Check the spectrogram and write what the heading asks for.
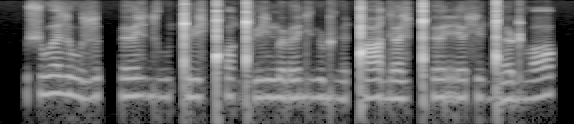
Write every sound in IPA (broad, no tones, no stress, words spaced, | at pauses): ʃuə̯zuz | øzdʱu ǃyzǃʰɔǃʼyzmø ɽødʱyɖʱø ǃɑ dœz ǃʰørøsy ɡ͡ǃœɖʱɔ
